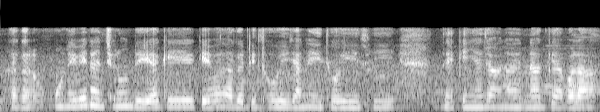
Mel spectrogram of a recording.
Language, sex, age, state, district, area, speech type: Dogri, female, 18-30, Jammu and Kashmir, Kathua, rural, spontaneous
